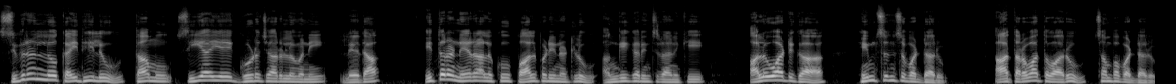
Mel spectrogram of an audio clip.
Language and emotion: Telugu, neutral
